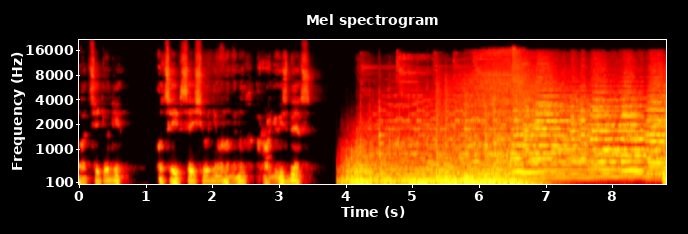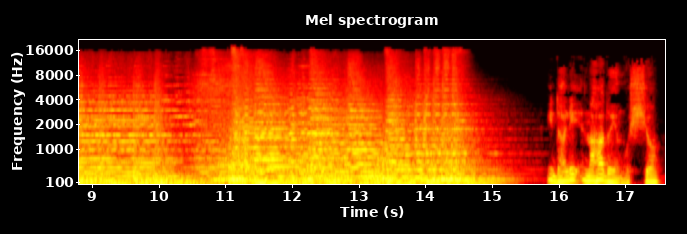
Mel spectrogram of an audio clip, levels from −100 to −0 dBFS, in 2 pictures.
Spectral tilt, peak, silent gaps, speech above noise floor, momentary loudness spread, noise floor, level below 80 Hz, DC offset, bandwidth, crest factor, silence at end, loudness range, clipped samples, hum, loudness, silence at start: -5.5 dB/octave; -10 dBFS; 1.03-1.16 s, 3.79-3.85 s; 25 dB; 13 LU; -53 dBFS; -38 dBFS; under 0.1%; 17.5 kHz; 16 dB; 0.1 s; 9 LU; under 0.1%; none; -24 LUFS; 0 s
